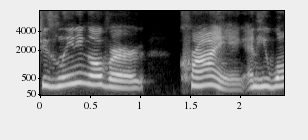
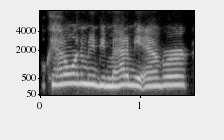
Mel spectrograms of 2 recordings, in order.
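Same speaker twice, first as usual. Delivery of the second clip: higher, softer, nervous mock voice; imitating Puppy; 4 semitones higher, 3 dB quieter, faster than usual. Friend voicing Puppy, scared to enter the house, timid. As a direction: play her timid and unsure. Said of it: "Puppy's like".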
